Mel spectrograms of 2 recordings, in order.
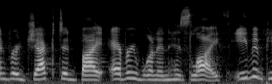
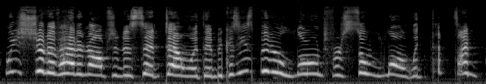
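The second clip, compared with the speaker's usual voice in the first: higher, louder rant; indignant rant; 9 semitones higher, 7 dB louder than usual. Real, not acted. Player ranting at the developers, indignant and higher. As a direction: complain heatedly about the story. Ranting about missing option.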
